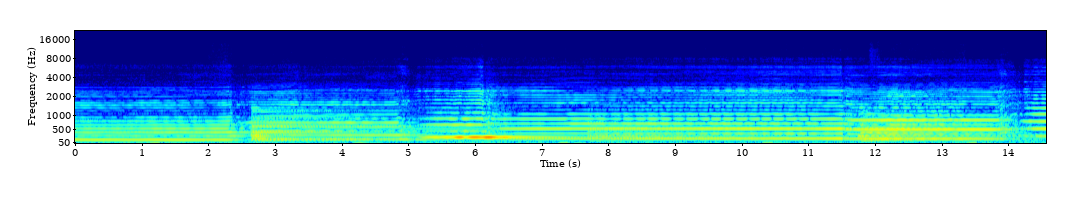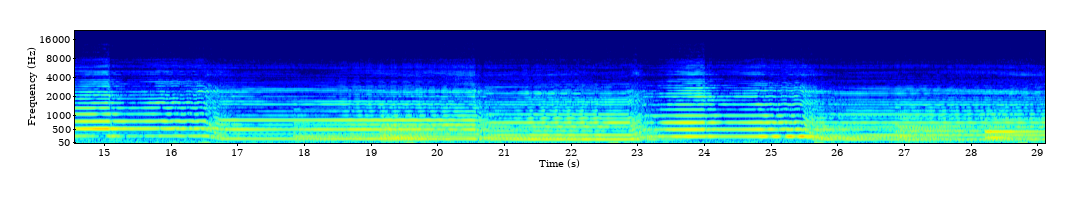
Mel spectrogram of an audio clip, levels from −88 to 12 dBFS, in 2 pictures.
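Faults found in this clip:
No audible faults found in this recording.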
